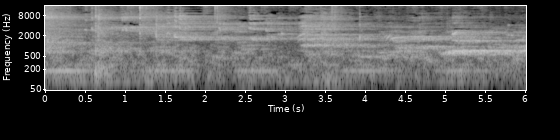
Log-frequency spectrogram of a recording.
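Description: Badminton play in an echoing sports hall: a sharp racket hit on the shuttlecock at the start, followed by shoes squeaking on the rubber court mat as players move, with voices in the background.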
